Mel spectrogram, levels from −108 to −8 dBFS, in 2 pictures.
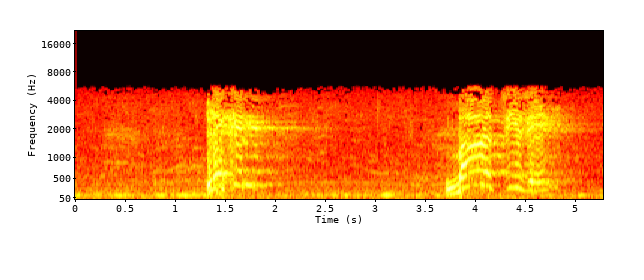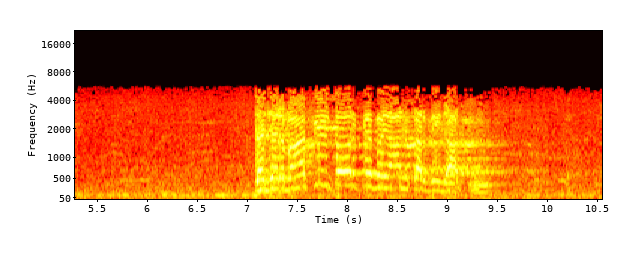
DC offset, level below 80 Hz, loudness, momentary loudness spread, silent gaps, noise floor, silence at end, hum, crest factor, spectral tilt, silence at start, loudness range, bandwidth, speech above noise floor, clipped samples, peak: under 0.1%; -48 dBFS; -19 LUFS; 23 LU; none; -42 dBFS; 0 s; none; 20 dB; -1.5 dB/octave; 0 s; 5 LU; 6 kHz; 23 dB; under 0.1%; -2 dBFS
